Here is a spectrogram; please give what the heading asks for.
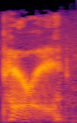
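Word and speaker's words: Pirie: So, I guess it's pronounced Perry. It's P I R I E.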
